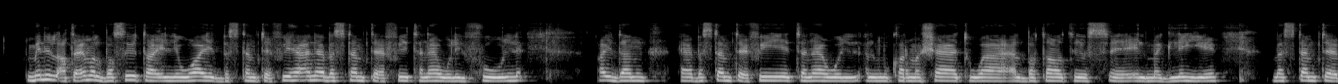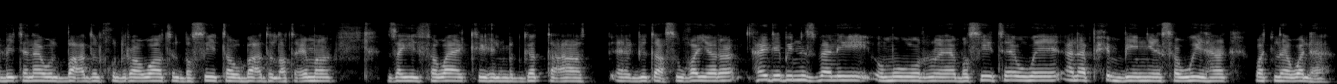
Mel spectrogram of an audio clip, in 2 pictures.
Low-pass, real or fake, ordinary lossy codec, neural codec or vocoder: 7.2 kHz; fake; none; codec, 16 kHz, 4.8 kbps, FACodec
